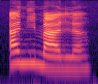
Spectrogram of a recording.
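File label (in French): "animal", French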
